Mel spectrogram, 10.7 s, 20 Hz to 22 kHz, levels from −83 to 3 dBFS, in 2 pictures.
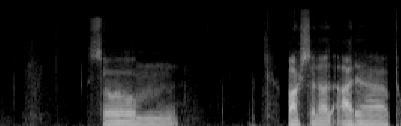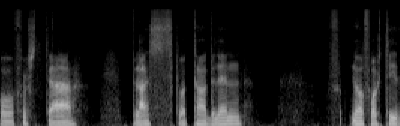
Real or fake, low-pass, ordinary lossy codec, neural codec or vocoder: fake; 14.4 kHz; Opus, 16 kbps; codec, 32 kHz, 1.9 kbps, SNAC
